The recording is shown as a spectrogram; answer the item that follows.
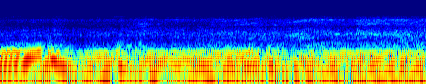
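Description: Sport motorcycle engine heard from the rider's seat: the revs rise, then fall sharply about half a second in. The pitch dips and climbs again just before three seconds in, then holds steady.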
